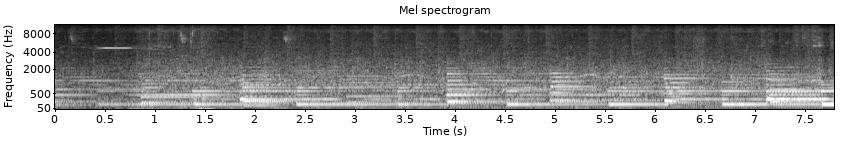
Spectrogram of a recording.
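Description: A steady rush of flowing river water fills the background while a piano, played live on site, plays a slow, continuous melody of sustained notes. No voices are heard.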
